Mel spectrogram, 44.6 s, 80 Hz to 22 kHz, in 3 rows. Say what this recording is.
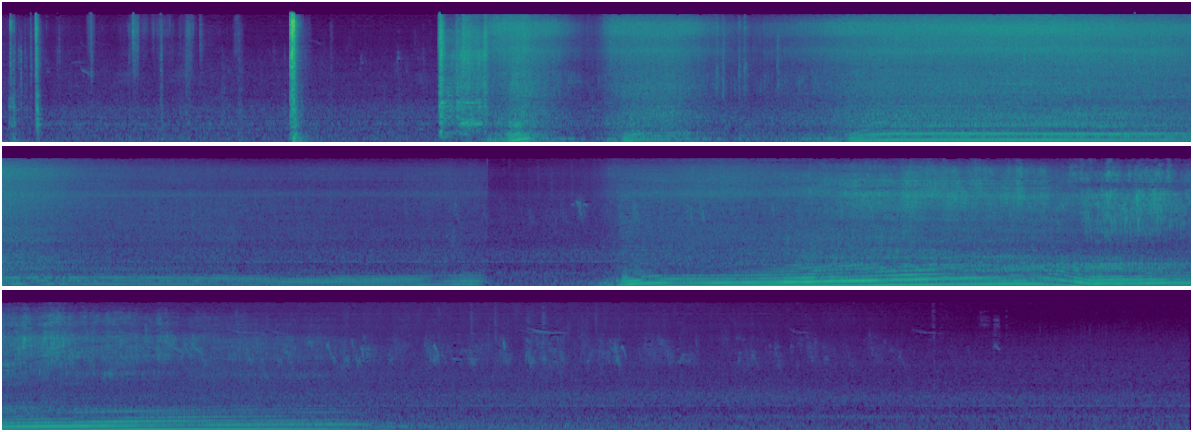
A sequenced recording of a 1961 Holden EK with door opening-closeing, strating up, reversing and driving off. Some birds and wind in backgound. Recorded in kumeu, near auckland in Aotearoa, new zealand.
